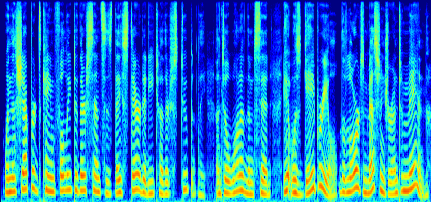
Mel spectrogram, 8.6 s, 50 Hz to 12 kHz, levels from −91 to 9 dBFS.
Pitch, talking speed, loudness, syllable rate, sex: 220 Hz, 190 wpm, -17 LUFS, 5.0 syllables/s, female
